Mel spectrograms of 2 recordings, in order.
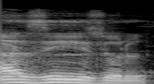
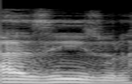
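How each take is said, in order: The two takes are said the same way.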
